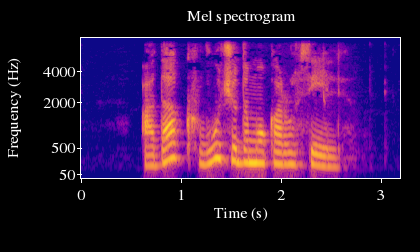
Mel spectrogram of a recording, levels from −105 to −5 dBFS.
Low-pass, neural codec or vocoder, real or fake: 7.2 kHz; none; real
